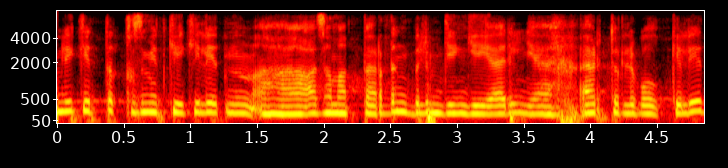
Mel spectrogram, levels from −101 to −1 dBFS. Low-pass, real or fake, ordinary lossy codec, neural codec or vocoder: 7.2 kHz; fake; none; codec, 24 kHz, 3 kbps, HILCodec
